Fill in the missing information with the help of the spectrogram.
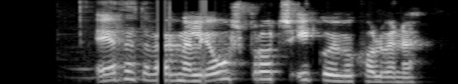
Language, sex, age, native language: Icelandic, female, 30-39, Icelandic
